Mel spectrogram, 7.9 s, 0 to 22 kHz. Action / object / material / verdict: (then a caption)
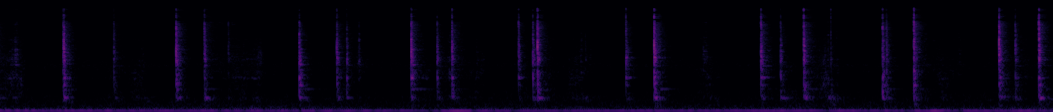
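tap / aluminum drink can / aluminum / none. Long acrylic nails tap the side wall of a tall 500 ml aluminum drink can lying on a table. There are 22 quick, bright, hollow, thin-metal clicks that die away almost instantly, at an uneven pace over a faint low hum.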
